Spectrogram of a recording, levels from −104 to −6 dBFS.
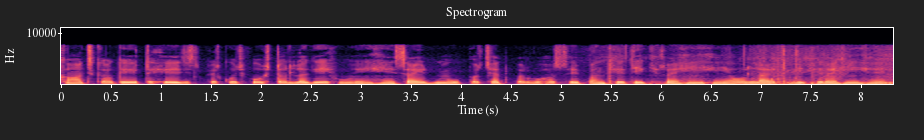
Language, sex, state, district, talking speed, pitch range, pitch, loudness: Hindi, female, Madhya Pradesh, Bhopal, 195 wpm, 220-240 Hz, 230 Hz, -14 LUFS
